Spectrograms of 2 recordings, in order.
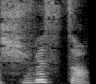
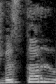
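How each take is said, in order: First: The word ends in a vowel, r silent. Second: The word ends with an audible r sound. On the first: The speaker calls it right. "لا تنطق، تنطق صوت الاي بس" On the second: The speaker calls it wrong. "ما اقولش شفيستر ولا شفيستغ. الكلام ده طبعا ممنوع"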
